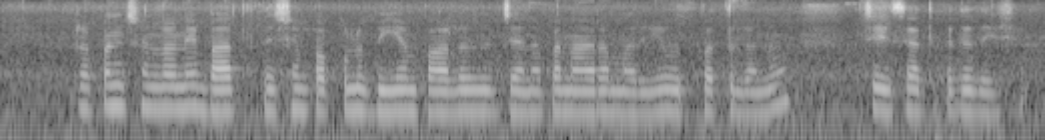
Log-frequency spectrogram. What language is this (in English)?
Telugu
